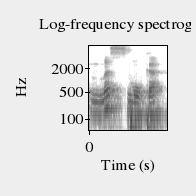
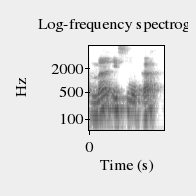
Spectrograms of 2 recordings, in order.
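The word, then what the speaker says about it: ما اسمك: Makanya kita langsungkan membacanya masmuka. Dan ini lebih afdol. Namun untuk pembelajaran kita bilang ma ismuka, maka tidak masalah, itu tidak merubah makna.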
